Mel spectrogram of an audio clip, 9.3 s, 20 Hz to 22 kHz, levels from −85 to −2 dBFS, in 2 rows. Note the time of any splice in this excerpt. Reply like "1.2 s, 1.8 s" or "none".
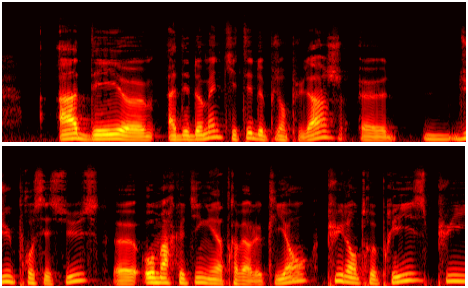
5.7 s, 7.8 s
